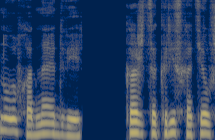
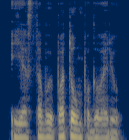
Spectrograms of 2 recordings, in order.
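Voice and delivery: low, quiet menacing; cold man; 10 semitones lower, 7 dB quieter than usual. A narrator's reading. Chris to the heroine, low quiet threat. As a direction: promise a talk later.

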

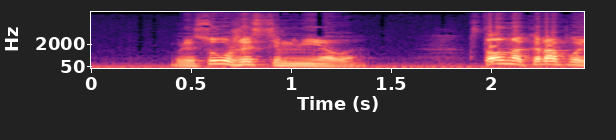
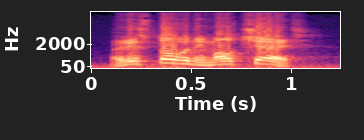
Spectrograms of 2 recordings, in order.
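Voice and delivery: playful barked command, a bit louder; mock stern order; 6 semitones higher, 4 dB louder than usual. A narrator's reading. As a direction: hush the prisoner in mock sternness. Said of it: "приказал Владимир Сергеевич".

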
